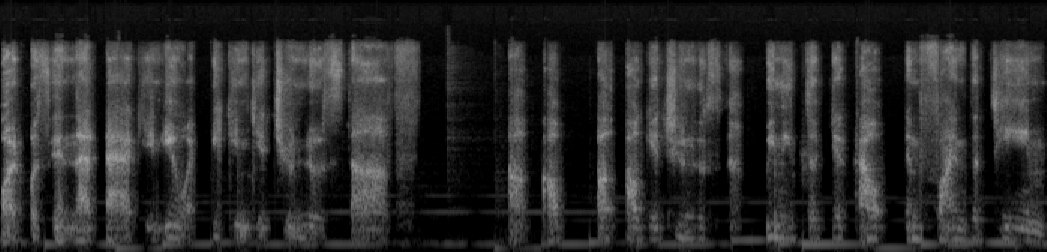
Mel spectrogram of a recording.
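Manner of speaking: whispering. During a tabletop game, speaker's character tries to whisper to him. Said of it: "trying to whisper to him".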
